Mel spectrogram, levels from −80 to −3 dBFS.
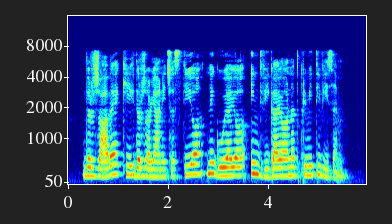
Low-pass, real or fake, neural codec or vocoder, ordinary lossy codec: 7.2 kHz; real; none; none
